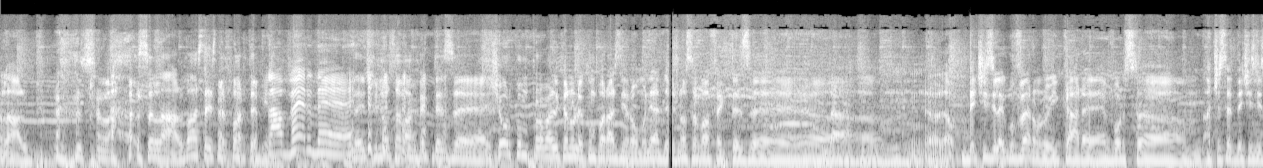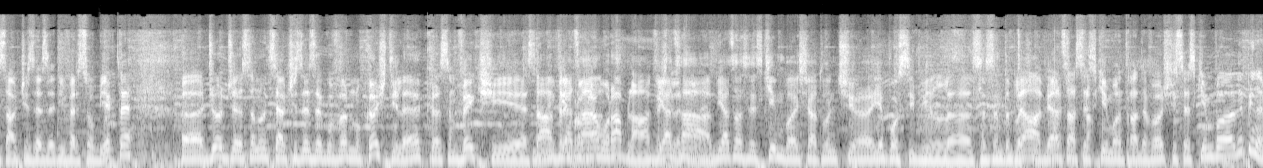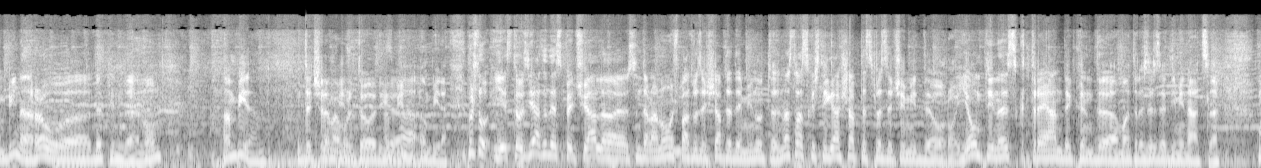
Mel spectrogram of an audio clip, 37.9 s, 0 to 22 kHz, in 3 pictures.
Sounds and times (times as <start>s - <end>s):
Music: 0.0s - 37.8s
Speech: 0.0s - 37.8s.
